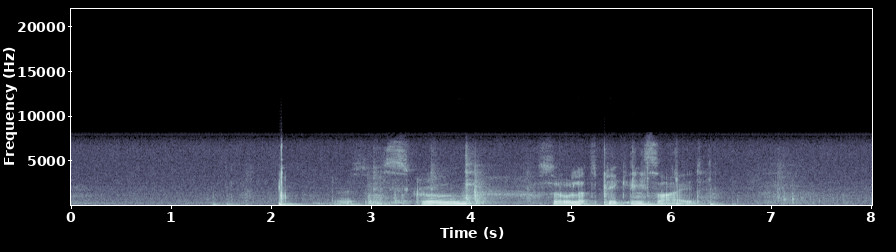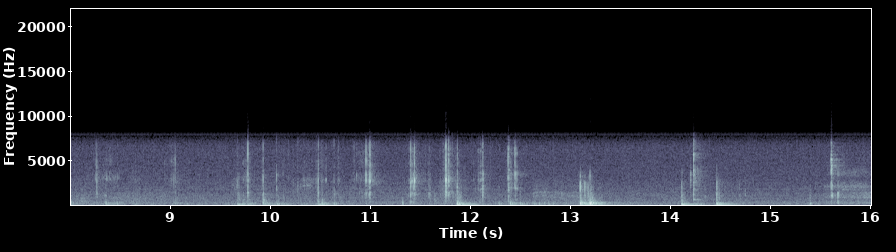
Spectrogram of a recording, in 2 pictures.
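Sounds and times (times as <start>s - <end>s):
padlock metallic clicks and taps: 14.1s - 14.6s.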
